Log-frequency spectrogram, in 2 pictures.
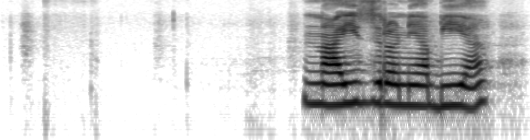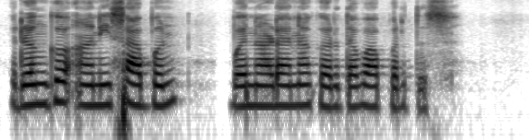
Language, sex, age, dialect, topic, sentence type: Marathi, female, 36-40, Northern Konkan, agriculture, statement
